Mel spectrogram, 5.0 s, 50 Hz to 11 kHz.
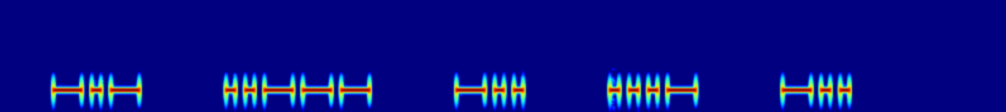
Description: Morse code, heard as a keyed tone, about 25 wpm, spaced as for 14 wpm, 700 Hz. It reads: K2DVD
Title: USA Call Signs - 5 Characters - 3x Character Spacing - 25wpm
